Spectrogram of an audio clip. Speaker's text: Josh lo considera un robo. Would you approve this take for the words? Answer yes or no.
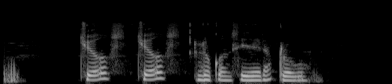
no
